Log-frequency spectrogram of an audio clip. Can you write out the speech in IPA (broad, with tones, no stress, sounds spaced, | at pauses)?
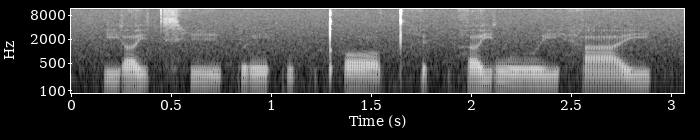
j ɐ˨˧ j t͡sʰ iː˨˩ p ɪ˧ ŋ kʷ ɪ˥ k̚ t̪ʰ ɔː˨˩ t̪ʰ ɪ˧ k̚ h ɐ˥ j w uː˨ j h aː˨˥ j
